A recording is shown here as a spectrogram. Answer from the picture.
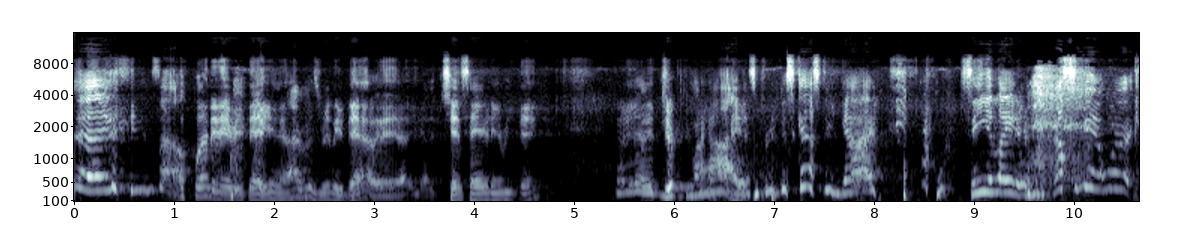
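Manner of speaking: put-on very high, sing-song, swooping rich-kid voice. Speaker quotes what she said about sweat in her eye: little rich-kid voice. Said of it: "that little voice like the rich privileged kids".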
